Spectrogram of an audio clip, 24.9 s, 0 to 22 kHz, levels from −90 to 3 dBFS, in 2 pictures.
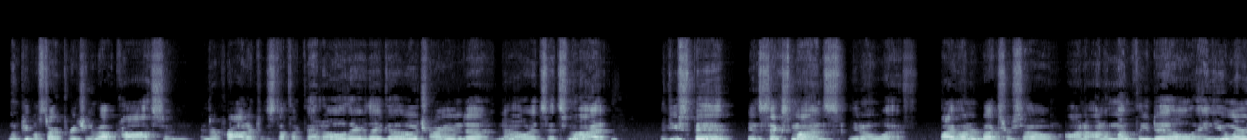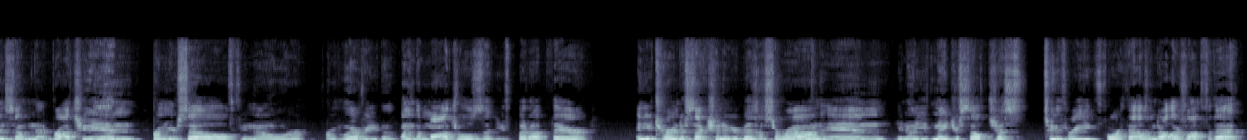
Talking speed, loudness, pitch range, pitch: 220 wpm, -21 LUFS, 105-135 Hz, 120 Hz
